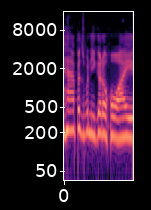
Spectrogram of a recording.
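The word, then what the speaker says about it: Hawaii (Hawaiʻi): By the way, did you did you know that in Hawaiian it's not actually pronounced Hawaii? Oh, oh really? Yeah, it's pronounced Hawaii.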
